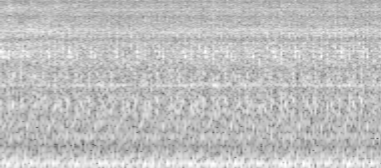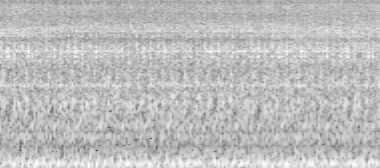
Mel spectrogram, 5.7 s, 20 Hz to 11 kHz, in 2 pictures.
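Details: 2008 Ford 6.4L Powerstroke diesel idling with the valve cover off, started by remote start without glow plugs connected: loud clatter with a quick, steady tapping near three per second; origin unknown.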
